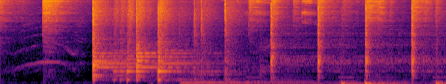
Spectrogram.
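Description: A live school stage band starting its song: two sharp hits at the start, then about a second in the band comes in with a chord over a steady drum-kit beat, and a bass line enters near the two-second mark.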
